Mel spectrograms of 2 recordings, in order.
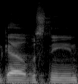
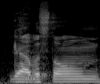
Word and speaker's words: Galveston: I really wonder how them folks was in Galveston, Texas, once they found out.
